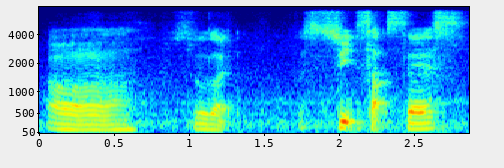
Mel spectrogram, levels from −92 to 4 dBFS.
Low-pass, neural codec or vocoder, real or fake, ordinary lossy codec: 7.2 kHz; none; real; none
